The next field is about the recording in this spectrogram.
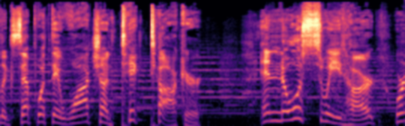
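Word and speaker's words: TikTok: mea first of all it's tick tock numbnut not ticker talk or ticker tick tick talk or whatever other way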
